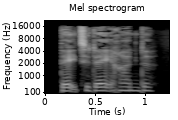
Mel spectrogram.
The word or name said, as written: dag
